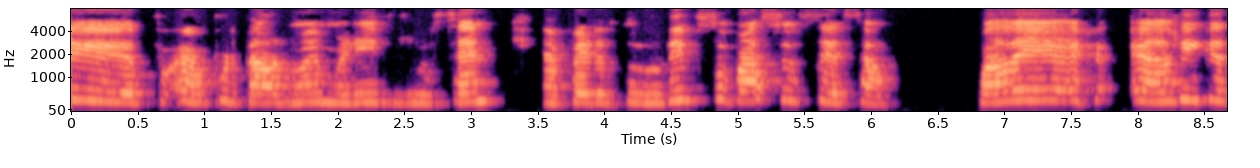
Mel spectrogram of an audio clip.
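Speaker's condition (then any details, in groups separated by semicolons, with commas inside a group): Ataxia after brain injury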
